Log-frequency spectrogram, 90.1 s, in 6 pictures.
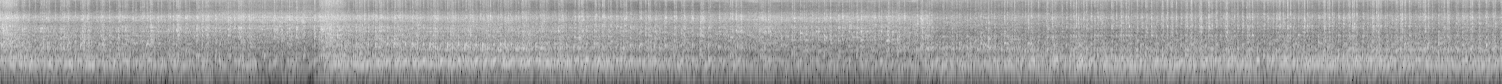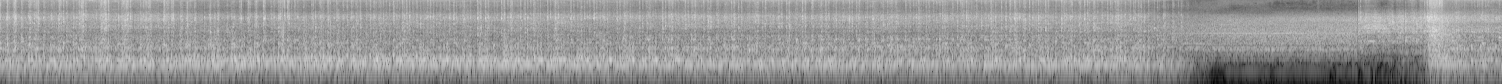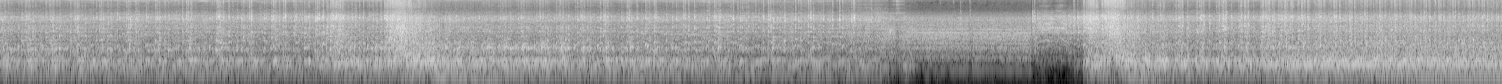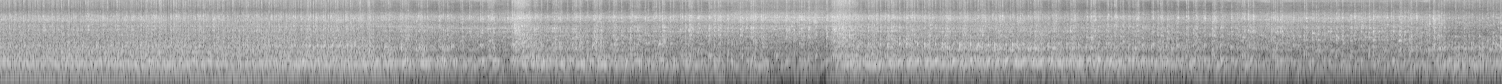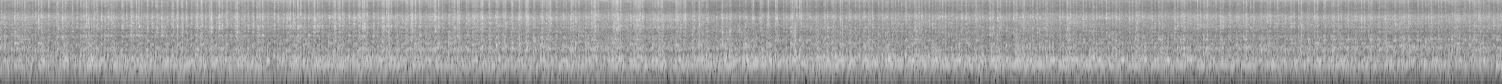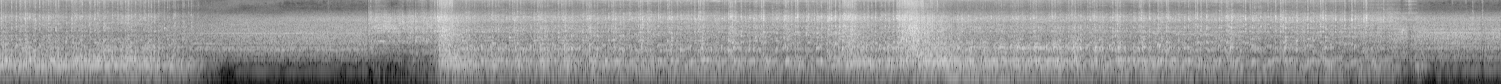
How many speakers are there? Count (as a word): zero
